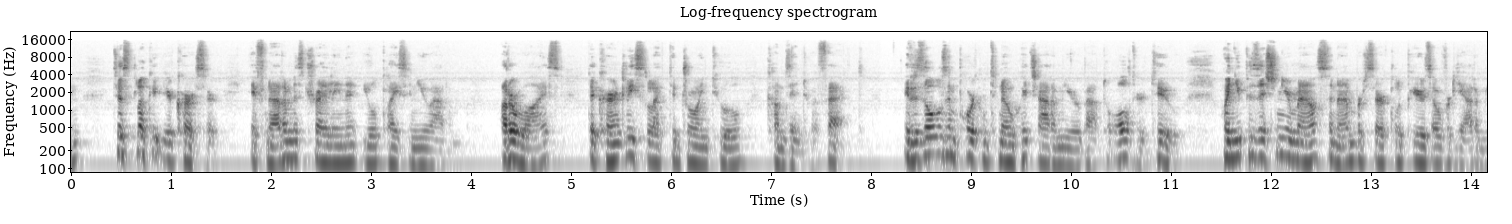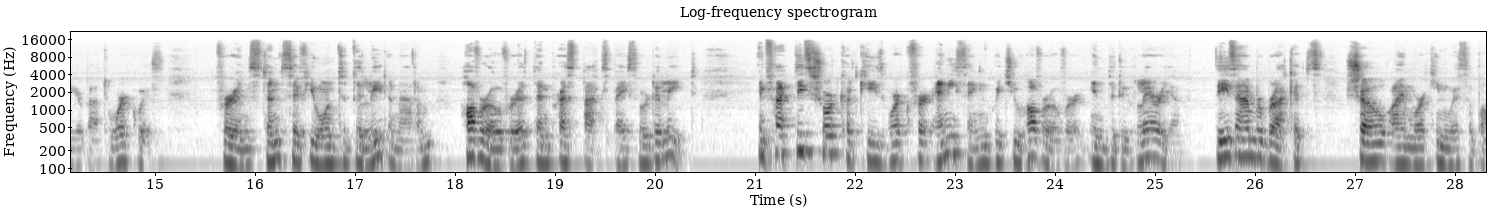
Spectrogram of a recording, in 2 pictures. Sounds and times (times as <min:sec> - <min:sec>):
Speech: 0:00.0 - 0:28.3.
